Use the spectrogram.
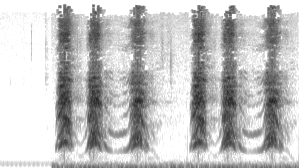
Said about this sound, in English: It's that familiar and I would hope probably comforting sound of the faithful dog. And for most of you listening, faithful working dog or farm dog that I know that are important parts of the team.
